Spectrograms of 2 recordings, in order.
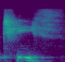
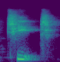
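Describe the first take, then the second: First: The word ends with a th sound. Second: The word ends with a plain t sound.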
